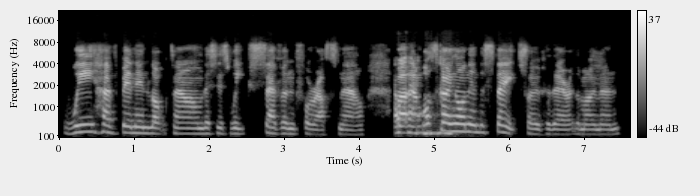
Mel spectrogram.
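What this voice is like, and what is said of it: British accent. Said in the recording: “I'm in the UK because you can hear from my accent.”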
